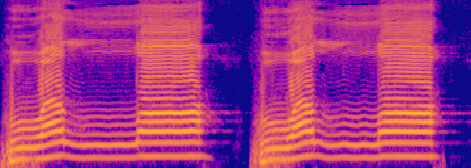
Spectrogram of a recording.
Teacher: dia huruf lam sambil kita mengangkat lidah belakang ditebalkan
